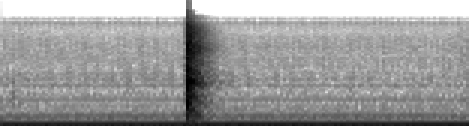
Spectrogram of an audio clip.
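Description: A single sharp hand clap about a second in, made as a sync mark to line up separately recorded audio and video, over a steady low mains hum.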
